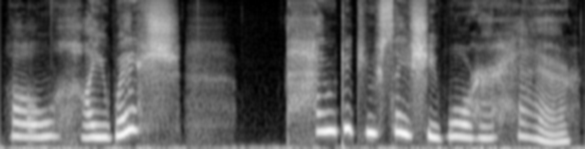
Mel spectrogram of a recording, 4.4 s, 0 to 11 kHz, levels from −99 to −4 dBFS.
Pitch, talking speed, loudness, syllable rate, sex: 300 Hz, 135 wpm, -15 LUFS, 3.7 syllables/s, female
